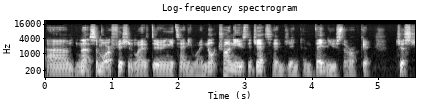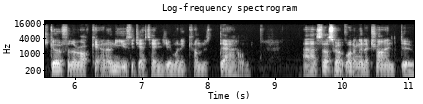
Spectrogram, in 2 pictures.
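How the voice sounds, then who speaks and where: A quiet man's voice, very deep and low in pitch, with ordinary pitch variation and a fairly quick pace. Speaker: gaming video creator. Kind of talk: gameplay commentary. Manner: casual, halting.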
